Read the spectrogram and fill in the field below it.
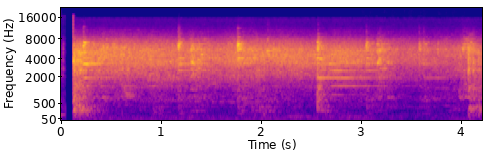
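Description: Kashmiri chili, turmeric and coriander powders sizzle in hot oil while a spoon stirs and scrapes the pan for a fish curry with radish, a steady near frying hiss broken by a few sharp clinks of utensil on metal.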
